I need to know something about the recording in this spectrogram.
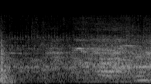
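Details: Spin dryer repaired for a noisy-running complaint, brake removed, lid safety switch cuts the timer supply: after repair a quiet even whir from the spinning drum with no rubbing or scraping; running smoothly.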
